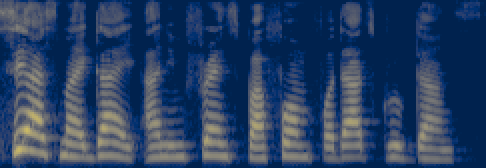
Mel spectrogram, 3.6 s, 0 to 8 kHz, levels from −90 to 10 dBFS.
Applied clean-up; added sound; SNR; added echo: none; none; none; none.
